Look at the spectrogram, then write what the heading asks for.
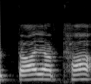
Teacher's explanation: ता वर्ग का उच्चारण स्थान जो होता है ये दंत होता है।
